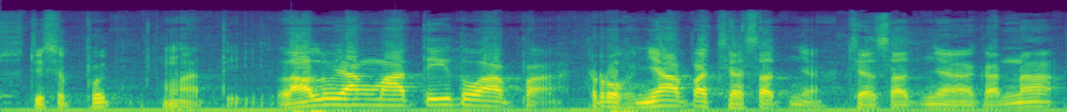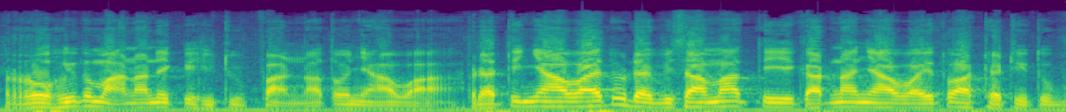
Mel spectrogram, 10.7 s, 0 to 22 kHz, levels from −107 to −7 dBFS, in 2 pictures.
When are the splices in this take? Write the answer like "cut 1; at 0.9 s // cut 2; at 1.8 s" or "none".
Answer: cut 1; at 2.8 s // cut 2; at 4.1 s // cut 3; at 5.3 s // cut 4; at 7.6 s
